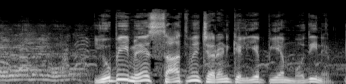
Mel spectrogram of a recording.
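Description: A crowd of men chants loudly in rhythm.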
